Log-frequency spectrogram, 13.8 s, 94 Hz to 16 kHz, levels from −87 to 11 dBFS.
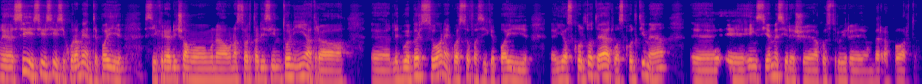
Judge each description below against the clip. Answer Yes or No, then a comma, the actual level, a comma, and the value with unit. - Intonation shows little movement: No, average, 3.1 semitones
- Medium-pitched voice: No, low, 125 Hz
